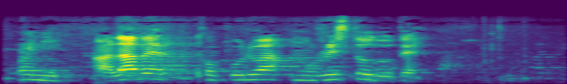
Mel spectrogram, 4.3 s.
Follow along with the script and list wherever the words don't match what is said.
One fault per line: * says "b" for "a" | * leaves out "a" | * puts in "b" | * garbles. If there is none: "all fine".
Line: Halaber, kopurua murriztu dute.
all fine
